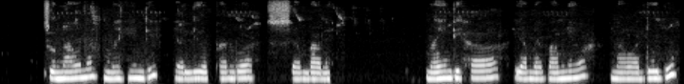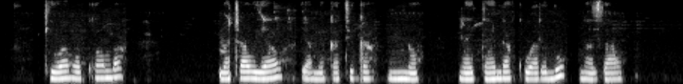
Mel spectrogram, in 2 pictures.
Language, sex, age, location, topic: Swahili, female, 25-35, Nakuru, agriculture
